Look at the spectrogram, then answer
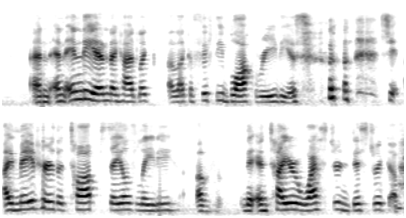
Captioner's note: laughs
